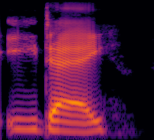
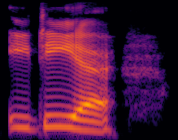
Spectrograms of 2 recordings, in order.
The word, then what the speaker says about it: Edea: And it's like, no, it's Edea. Well, why is it Edea? Why the stress on the E? Well, if you look at how it's spelled in Japanese, it looks like it says Idea. And I has an E sound in Japanese, so Edea.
